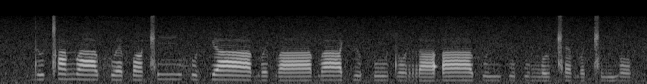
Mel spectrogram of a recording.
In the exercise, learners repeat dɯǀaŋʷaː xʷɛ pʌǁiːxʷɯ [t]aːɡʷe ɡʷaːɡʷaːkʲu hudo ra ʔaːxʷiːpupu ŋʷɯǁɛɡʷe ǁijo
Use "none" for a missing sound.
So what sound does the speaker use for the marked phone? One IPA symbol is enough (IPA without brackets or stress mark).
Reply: kʲ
